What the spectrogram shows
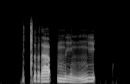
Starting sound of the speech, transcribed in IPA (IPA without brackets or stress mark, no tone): t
